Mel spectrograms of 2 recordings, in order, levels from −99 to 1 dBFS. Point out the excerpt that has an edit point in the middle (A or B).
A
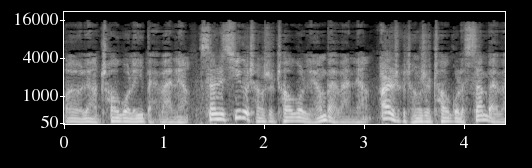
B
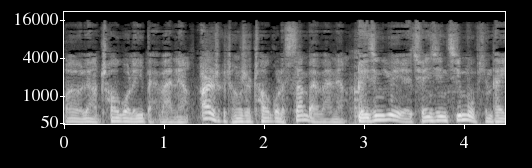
B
